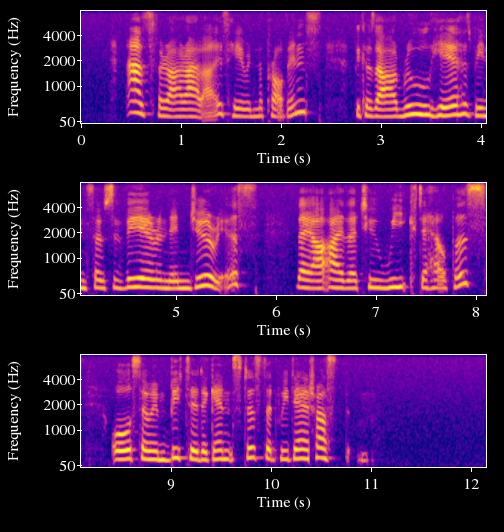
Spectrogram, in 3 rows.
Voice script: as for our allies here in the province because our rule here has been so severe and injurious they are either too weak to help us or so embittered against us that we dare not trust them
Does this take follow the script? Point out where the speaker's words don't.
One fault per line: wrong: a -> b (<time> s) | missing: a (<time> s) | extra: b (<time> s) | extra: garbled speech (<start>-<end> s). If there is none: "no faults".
missing: not (10.4 s)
